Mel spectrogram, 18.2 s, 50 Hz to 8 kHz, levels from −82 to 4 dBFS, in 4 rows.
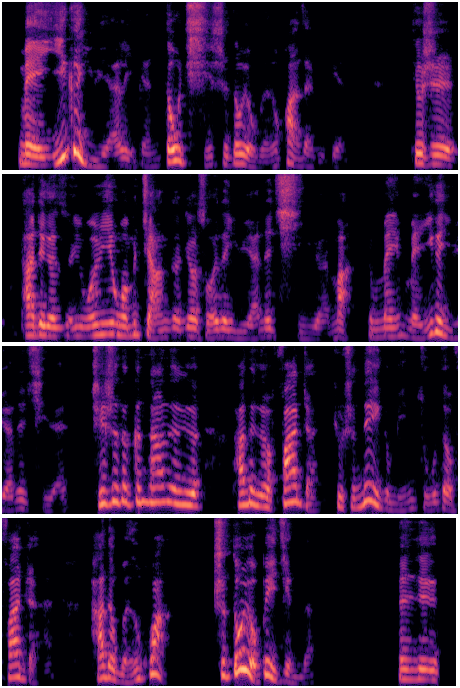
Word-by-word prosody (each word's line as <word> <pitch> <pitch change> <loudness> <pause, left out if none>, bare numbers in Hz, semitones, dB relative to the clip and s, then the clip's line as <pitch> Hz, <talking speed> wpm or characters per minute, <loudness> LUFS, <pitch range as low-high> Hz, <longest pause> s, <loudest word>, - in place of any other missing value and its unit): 每 160 -4 +5
一 165 - +4
个 375 - +9
语 125 - -1
言 110 0 -13
里 135 - -12
面， 115 - -24
都 210 +2 +7
其 165 -6 -1
实 150 +1 -10
都 170 +2 -1
有 - - -2
文 105 0 -23
化 - - -4
在 - - -17
里 315 - -31
边， 410 +6 -24 0.7
就 355 - +2
是 420 +2 -1 0.2
它 175 +1 +2
这 185 - +3
个 165 -2 +3
就 - - -15
我 165 - -3
们 185 +2 -2
因 195 0 -1
我 170 -2 0
们 190 +3 -8
讲 140 -5 -3
的 150 -1 -6
就 155 +2 -4
是 - - -9
所 - - -7
谓 - - -1
的 145 0 -2
语 125 -3 -16
言 120 -1 -15
的 150 - -7
起 120 -3 -2
源 105 -1 -20
嘛， - - -4 0.2
就 140 - -15
每 155 +2 -7
每 145 -8 -10
一 205 - -7
个 225 - +5
语 150 -10 -12
言 120 -1 -12
的 155 0 -14
起 130 - -12
源， 115 +1 -24 0.2
其 230 +2 +1
实 275 +3 +2
它 270 - 0
跟 255 +3 -2
它 260 +1 0
的 255 -3 0
那 225 - +1
个 205 -1 +3 0.3
它 210 - 0
那 235 +1 +2
个 185 -5 0
发 245 +11 +5
展， 245 - -11
就 180 - -7
是 165 - -10
那 245 +5 0
个 - - -16
民 125 +5 -26
族 135 -4 -17
的 - - -7
发 210 +2 0
展， 180 - -14 0.5
它 190 - 0
的 200 -2 0
文 175 +2 -10
化 270 - +1 0.4
是 240 - -1
都 320 +10 +9
有 430 +6 +7
背 245 - +2
景 135 -8 -11
的。 115 +1 -28 0.8
嗯， 175 0 -4
这 175 -2 0
个 - - -24
170 Hz, 285 characters per minute, -23 LUFS, 140-225 Hz, 0.8 s, 个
